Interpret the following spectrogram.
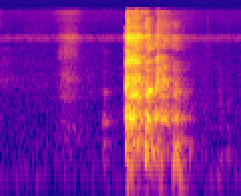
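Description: A man coughs once, a short loud burst a little over a second in.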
